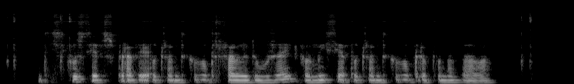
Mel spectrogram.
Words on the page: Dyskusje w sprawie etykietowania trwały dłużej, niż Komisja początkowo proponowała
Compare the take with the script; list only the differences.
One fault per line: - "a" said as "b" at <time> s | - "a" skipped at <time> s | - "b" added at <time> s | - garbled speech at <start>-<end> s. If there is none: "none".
- "etykietowania" said as "początkowo" at 1.4 s
- "niż" skipped at 2.9 s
